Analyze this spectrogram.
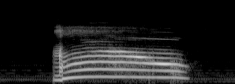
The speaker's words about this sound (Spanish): Un gato doméstico.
